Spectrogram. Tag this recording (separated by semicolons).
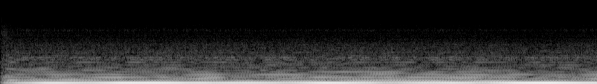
c1; flute; pad; stereo; swirly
